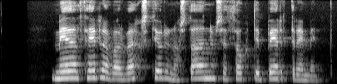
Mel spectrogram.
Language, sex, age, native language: Icelandic, female, 40-49, Icelandic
